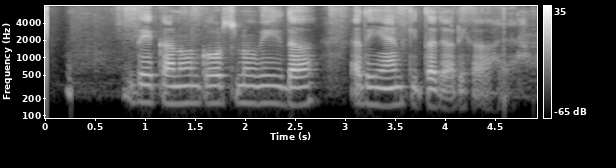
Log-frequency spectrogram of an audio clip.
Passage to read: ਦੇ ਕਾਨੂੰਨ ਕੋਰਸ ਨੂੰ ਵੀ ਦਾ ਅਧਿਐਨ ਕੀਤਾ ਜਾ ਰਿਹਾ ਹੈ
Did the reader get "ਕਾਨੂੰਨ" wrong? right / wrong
right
